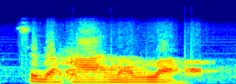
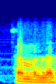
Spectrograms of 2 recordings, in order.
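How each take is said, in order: First: It is said slowly with every syllable clear. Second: It is rushed and slurred together very quickly. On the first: The remembrance is said carefully and fully. The speaker calls it right. "tapi pelan-pelan" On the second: The remembrance is hurried so the words are lost. The speaker calls it wrong. "bukan lagi subhanallah disebut"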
